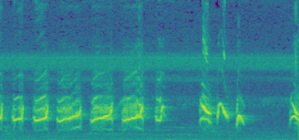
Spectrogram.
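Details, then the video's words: Long-tailed shrike (cendet trotol) song used to coax a captive bird into singing: a fast series of buzzy rising notes about five per second, a pause, then a few sharp high chirps over a constant high whine. "Pancingan Cendet Trotol Agar Cepat Bunyi"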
